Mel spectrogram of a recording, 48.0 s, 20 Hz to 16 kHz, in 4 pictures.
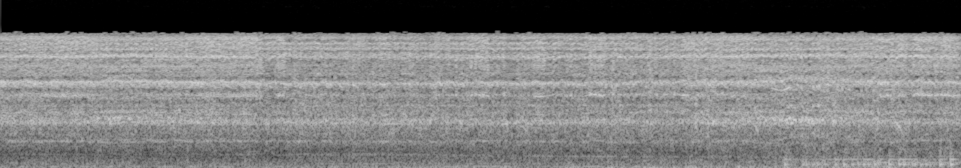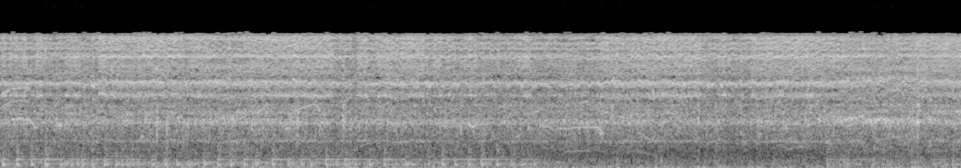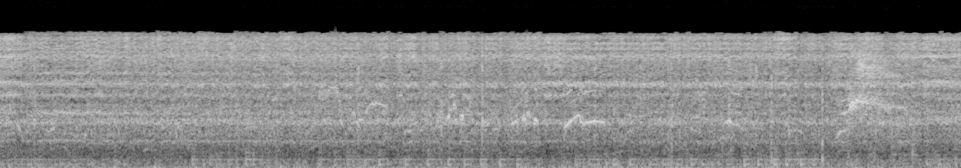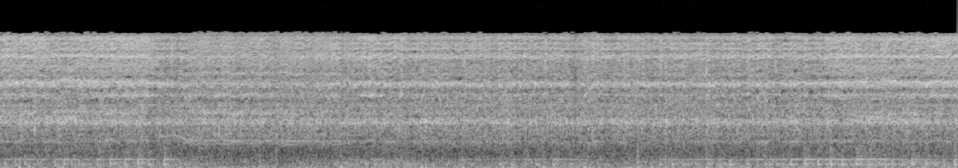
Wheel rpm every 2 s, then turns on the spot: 160, 160, 160, 160, 170, 160, 160, 160, 160, 160, 160, 160, 160, 160, 160, 160, 170, 160, 160, 160, 160, 160, 160, 160.
none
